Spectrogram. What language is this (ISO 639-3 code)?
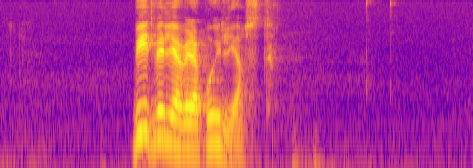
fao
